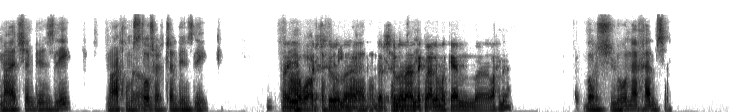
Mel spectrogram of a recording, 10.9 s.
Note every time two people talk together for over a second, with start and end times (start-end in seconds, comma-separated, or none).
4.3-6.3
